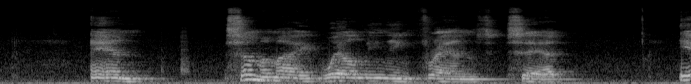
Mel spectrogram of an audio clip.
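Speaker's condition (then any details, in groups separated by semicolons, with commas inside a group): ALS; degenerative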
